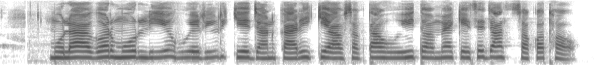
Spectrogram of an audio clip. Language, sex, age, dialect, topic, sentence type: Chhattisgarhi, female, 18-24, Eastern, banking, question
